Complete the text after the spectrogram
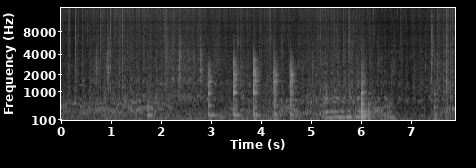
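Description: Pigeon wings flap and clatter as birds take off and land.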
